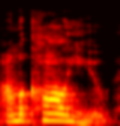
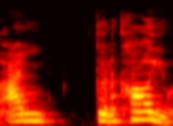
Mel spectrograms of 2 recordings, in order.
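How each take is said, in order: First: The phrase is clipped to a short I'ma. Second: The phrase is said as I'm gonna.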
